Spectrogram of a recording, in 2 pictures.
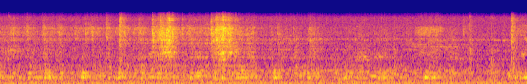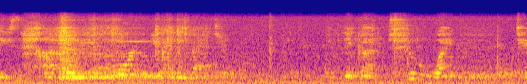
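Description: Game sounds and noises play through a loudspeaker.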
